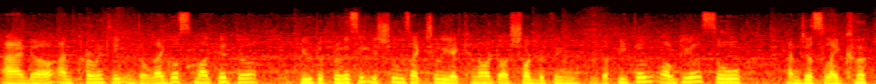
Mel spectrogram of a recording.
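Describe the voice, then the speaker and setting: A man's voice: on the high side, normal speed, music in the background, poor audio. A man in his thirties from India, talking casually to camera outdoors, hesitant with many fillers. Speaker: business agent in Portugal. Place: outdoors in a city street. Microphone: phone at arm's length.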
